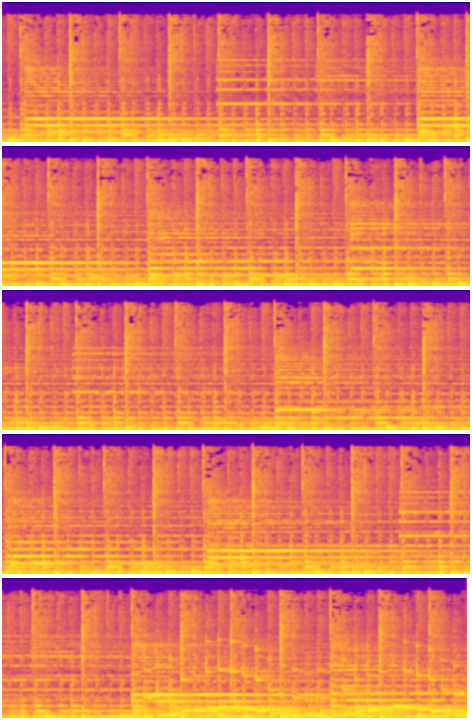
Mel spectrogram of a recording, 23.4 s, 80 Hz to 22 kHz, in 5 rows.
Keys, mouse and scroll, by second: 0.1 ctrl+r, 5.4 ctrl+b, 8.1 x, 11.9 KP_1, 13.0 KP_3, 13.9 a, 15.0 shift+space, 16.4 ctrl+click, 19.3 e, 22.8 click.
